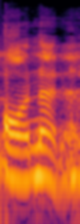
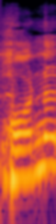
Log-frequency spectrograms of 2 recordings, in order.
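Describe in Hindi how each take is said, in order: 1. शब्द की शुरुआत स्वर की आवाज़ से होती है। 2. शब्द की शुरुआत H की आवाज़ से होती है। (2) "होनर नहीं"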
